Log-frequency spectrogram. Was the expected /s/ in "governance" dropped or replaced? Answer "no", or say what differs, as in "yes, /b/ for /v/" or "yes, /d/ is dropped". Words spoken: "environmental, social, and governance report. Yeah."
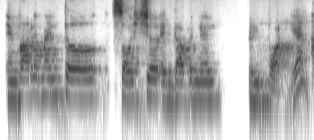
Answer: yes, /s/ is dropped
